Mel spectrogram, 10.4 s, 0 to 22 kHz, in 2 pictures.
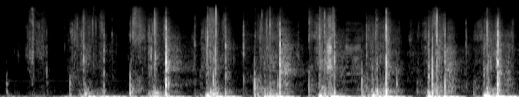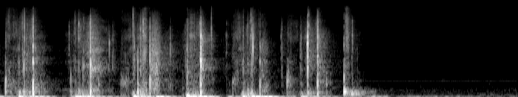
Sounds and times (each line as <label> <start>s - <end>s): footsteps flipflops 0.0s - 9.0s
